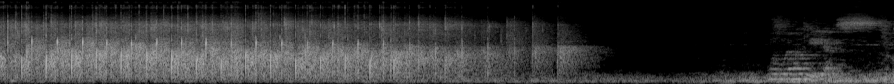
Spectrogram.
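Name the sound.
audience applause for a speaker at a municipal congress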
